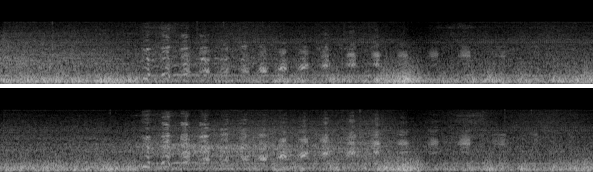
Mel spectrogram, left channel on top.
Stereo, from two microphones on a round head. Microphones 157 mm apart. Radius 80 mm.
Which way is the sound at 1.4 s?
25° right (ahead or behind).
